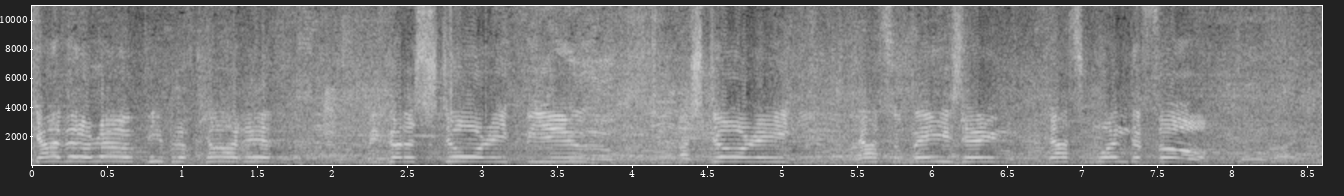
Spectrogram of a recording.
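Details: Adult man addressing a crowd outdoors; fluent speech.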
